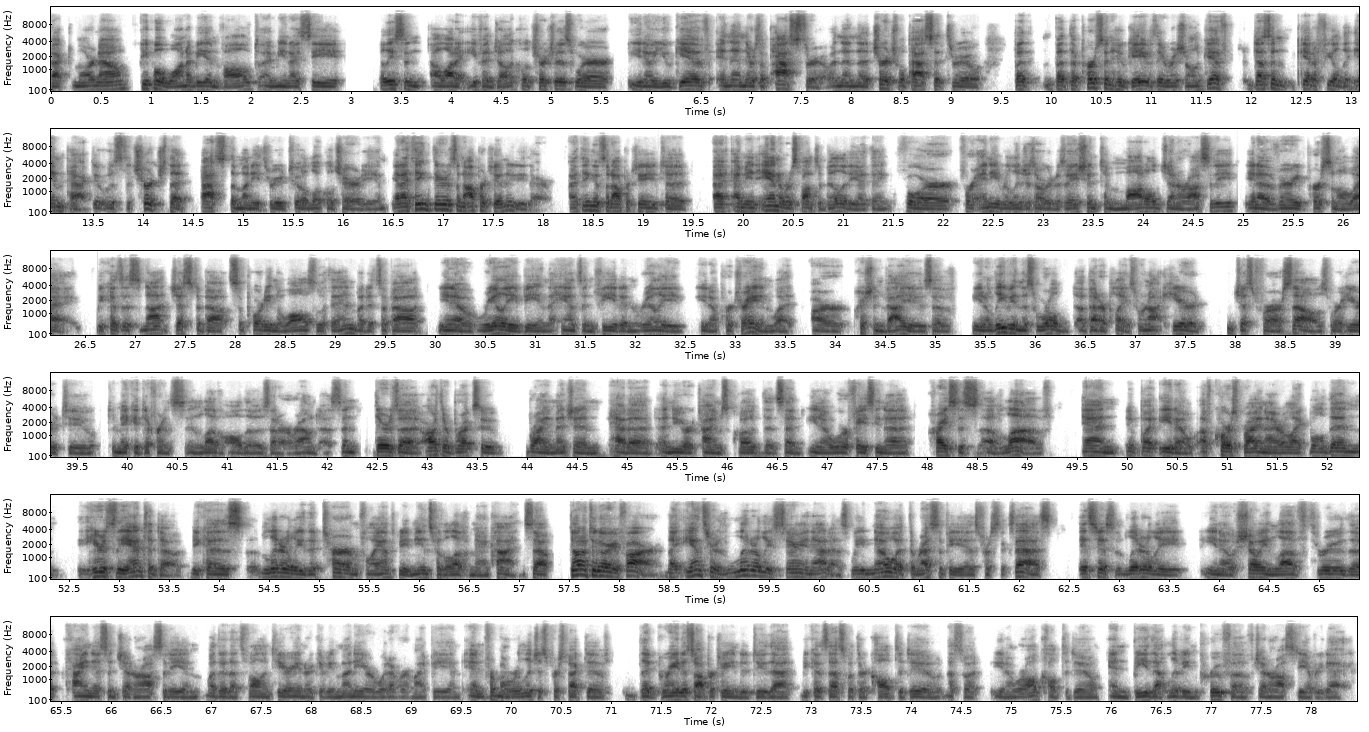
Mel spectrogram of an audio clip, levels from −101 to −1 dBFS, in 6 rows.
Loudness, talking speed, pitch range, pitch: -25 LUFS, 225 wpm, 95-115 Hz, 105 Hz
